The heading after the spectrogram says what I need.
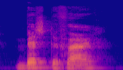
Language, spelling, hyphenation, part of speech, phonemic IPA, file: Dutch, bestevaar, bes‧te‧vaar, noun, /ˈbɛs.təˌvaːr/, Nl-bestevaar.ogg
- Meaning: alternative form of bestevader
